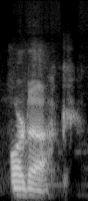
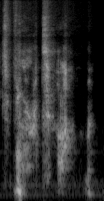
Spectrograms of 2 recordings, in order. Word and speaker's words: Bartok: I keep thinking of a different name, a name that sounds so similar to Bartok, it's ridiculous. Bardock. As in Bardock, the father of Goku from Dragon Ball Z. Oh, God. Every time I hear that name, I keep for a millisecond, I think, why is he saying it wrong? But no, it's Bartok.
